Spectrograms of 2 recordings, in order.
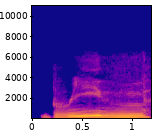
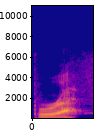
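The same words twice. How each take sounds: First: "breathe" drawn out, long EE into buzzing TH; voiced ending. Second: "breath" with a short vowel and voiceless TH; air-only ending. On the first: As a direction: hold voicing to the very end of "breathe". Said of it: "Keep that voice going". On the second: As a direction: finish "breath" with just a puff of air. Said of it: "only air". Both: Shown as a demonstration.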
